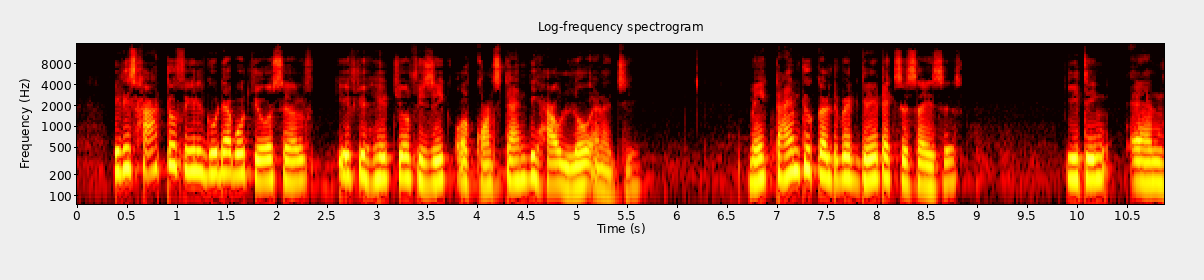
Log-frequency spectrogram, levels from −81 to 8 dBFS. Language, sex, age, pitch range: English, male, 20-39, 140-185 Hz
